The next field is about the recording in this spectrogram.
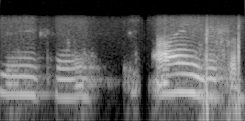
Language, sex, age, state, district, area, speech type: Hindi, female, 45-60, Uttar Pradesh, Ayodhya, rural, conversation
